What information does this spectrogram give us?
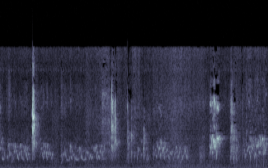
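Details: Two pet budgerigars indoors chirp while playing with blind strings and grooming one another. They chatter in rapid, scratchy warbling chirps over a steady low hum.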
